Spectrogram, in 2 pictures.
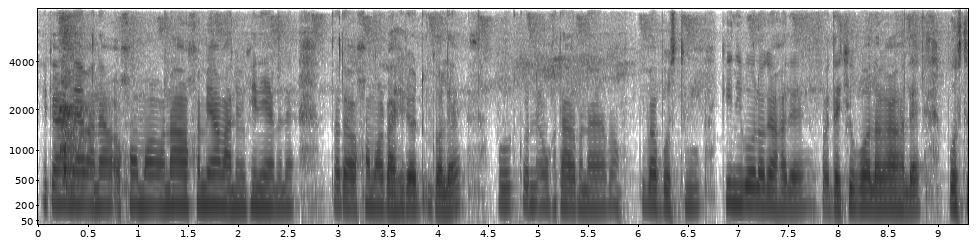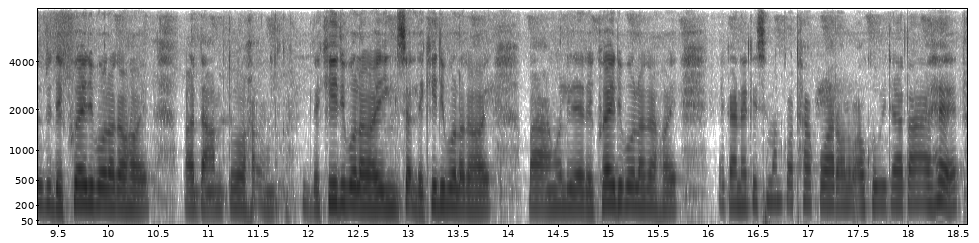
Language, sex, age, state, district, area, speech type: Assamese, female, 60+, Assam, Udalguri, rural, spontaneous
